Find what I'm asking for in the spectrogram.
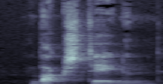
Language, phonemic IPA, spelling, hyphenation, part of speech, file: Dutch, /ˈbɑkˌsteː.nə(n)/, bakstenen, bak‧ste‧nen, adjective / noun, Nl-bakstenen.ogg
- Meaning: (adjective) made of brick(s), brick; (noun) plural of baksteen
